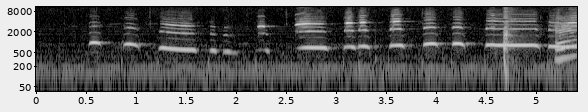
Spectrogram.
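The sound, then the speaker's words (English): A slide whistle plays a quick, playful run of short tooting notes, each bending and swooping in pitch, about a dozen in a row, clear with no talking. “Would you like to try a slide whistle, Miss Pilgrim?”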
